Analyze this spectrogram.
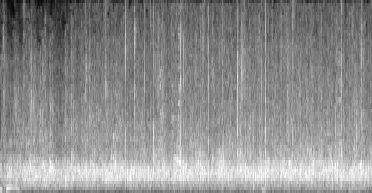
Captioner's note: audience applauding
